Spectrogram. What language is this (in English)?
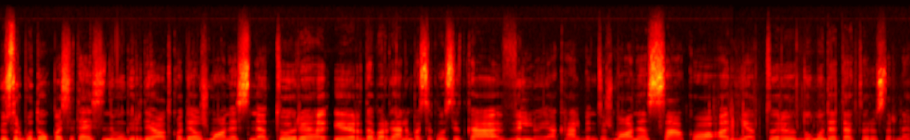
Lithuanian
